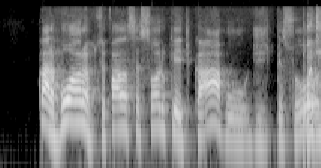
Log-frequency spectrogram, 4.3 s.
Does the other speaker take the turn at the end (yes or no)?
yes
